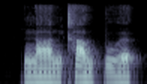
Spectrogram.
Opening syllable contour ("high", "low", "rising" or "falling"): low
